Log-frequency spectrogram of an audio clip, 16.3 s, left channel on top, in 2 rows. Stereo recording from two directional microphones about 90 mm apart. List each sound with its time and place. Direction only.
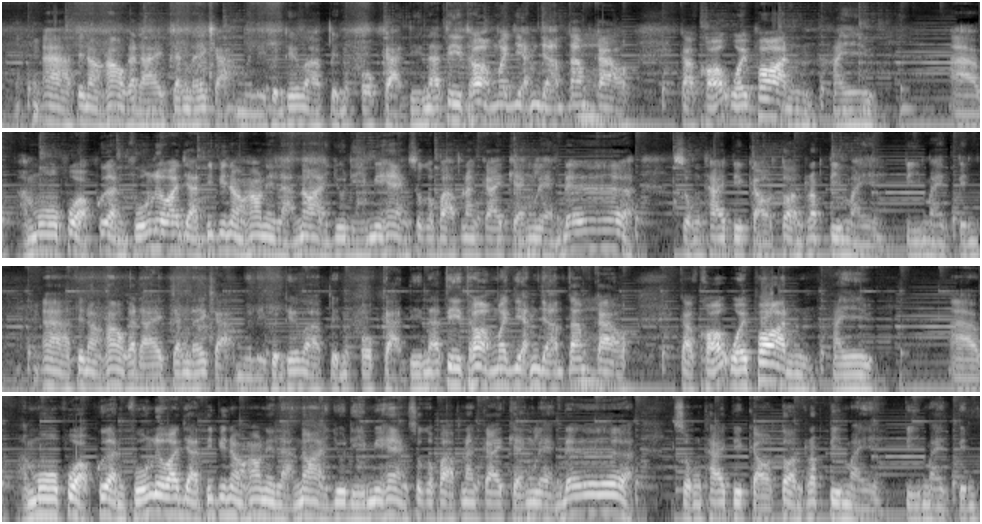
0.6 s speech: 30° right (ahead or behind); by 5.1 s 75° right (ahead or behind)
5.6 s speech: 60° right (ahead or behind); by 9.8 s 45° right (ahead or behind)
9.8 s speech: 30° right (ahead or behind)
10.4 s speech: 50° right (ahead or behind)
